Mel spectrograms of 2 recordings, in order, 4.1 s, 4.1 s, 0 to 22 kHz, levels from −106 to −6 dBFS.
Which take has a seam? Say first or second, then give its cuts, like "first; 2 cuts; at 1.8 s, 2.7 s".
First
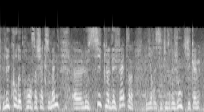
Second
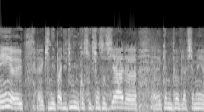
first; 1 cut; at 3.1 s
